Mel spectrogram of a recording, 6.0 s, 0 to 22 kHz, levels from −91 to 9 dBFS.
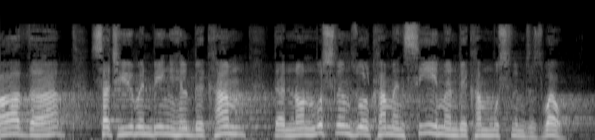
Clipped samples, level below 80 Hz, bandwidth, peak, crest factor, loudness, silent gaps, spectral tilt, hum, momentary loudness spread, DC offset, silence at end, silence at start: under 0.1%; -56 dBFS; 10.5 kHz; -6 dBFS; 16 dB; -22 LUFS; none; -5.5 dB/octave; none; 7 LU; under 0.1%; 0 s; 0 s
